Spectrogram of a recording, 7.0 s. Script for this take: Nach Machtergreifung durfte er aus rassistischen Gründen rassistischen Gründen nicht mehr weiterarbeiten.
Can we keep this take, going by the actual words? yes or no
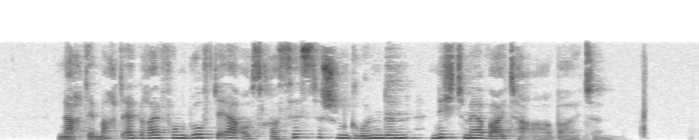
no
